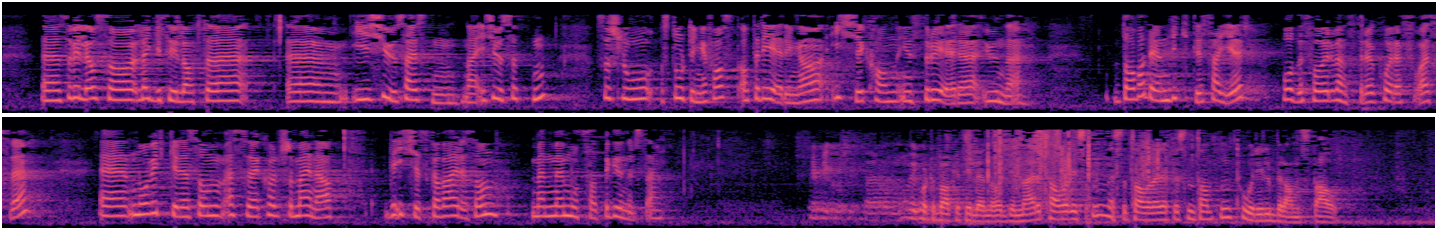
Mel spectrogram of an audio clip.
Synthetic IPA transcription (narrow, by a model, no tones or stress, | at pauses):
sɔʋɪljæɪɔsːɔlɛɡːət̪ʰɪlɑt̪ | ɪçʉːəsæɪst̪n̩næɪʔɪçʉːəsœt̪n | sɔʂɭuːst̪uːʈɪŋːəfɑst̪ʰɑ̰t̪ɾɛjeːɾɪŋɑʔɪçːəkʰɑnɪnst̪ɾʉeːɾəʔʉːnə̰ | d̪ɑʋɑɖɛɛnʋɪkt̪ɪsæɪəɾb̥oːd̪əfɔɾʋɛnst̪ɾəkʰoːæɾɛfɔ̰ɛsʋeː | noːʋɪɾkəɖɛsɔmʔɛ̰sʋeːkʰɑnʂəmæɪnəɑt̪d̪ɛɪçːəskɑʋæːɾəsɔnːmɛnmɛmuːt̪sɑt̪̚ːbəɡɾʉnːəlsə | d̪ɛb̪ɪk̪æɾɔnʋɪɡoːʈɪlbɑːkət̪ʰɪld̪ɛnɔɾd̪ɪnæːɾət̪ʰɑːləlɪst̪n̩nɛst̪ət̪ʰɑːləɾæɾɛpɾəsnt̪ʰɑnt̪n̩t̪ʰuːɾɪlbɾɑ̰nsd̪ɑ̰ːlˠ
